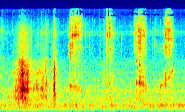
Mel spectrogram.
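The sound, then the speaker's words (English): Crisp crunching of someone chewing Cracker Jack caramel popcorn, with about six distinct bites spaced roughly evenly over a few seconds, no talking. “Crackety Jack, don't crunch back.”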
